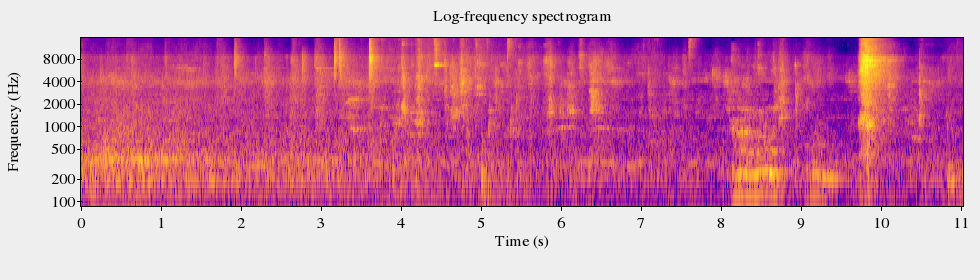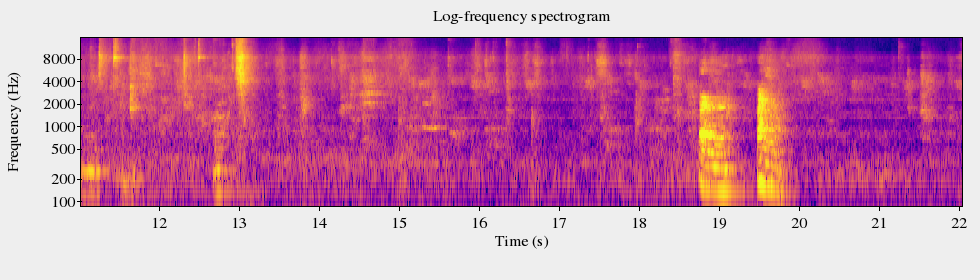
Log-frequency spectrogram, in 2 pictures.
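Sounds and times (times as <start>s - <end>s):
dogs growling and whimpering: 7.9s - 9.7s, 18.6s - 20.0s.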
